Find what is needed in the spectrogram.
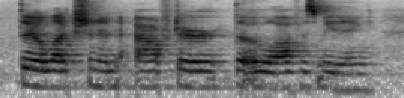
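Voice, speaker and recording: A woman with an American accent speaks at a fairly quick pace and medium pitch. Noticeable background noise and audible room echo surround her voice. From Washington, D.C., US. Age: 20s. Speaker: aid worker at a children's charity. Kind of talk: interview.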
